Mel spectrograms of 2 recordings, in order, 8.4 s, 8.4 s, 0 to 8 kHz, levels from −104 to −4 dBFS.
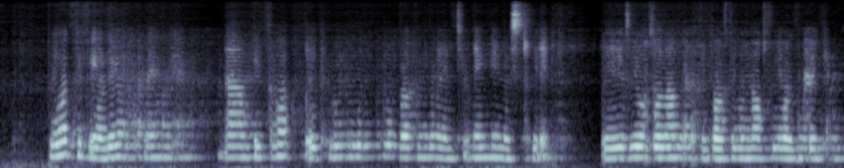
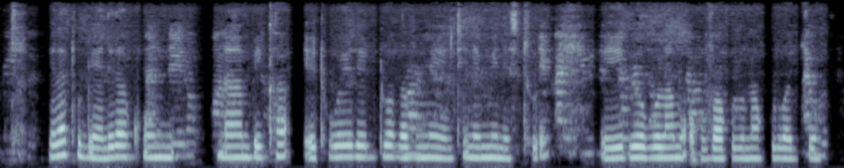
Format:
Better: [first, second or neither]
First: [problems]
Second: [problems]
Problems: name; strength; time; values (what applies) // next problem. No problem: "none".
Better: second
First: noise reduction (neural mask model DeepFilterNet 3)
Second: none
